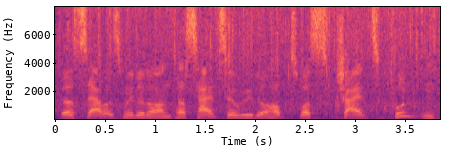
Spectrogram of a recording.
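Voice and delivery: hearty, folksy hello to the returning investigators; Toni greeting. Acted. Game master as caretaker Toni greets the investigators, lightly Bavarian and hearty.

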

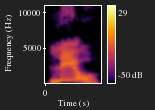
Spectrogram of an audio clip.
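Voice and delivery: loud, high yell of a name; angry shout. A narrator's reading. Isabel calls out for her little brother, angry shout. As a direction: shout angrily for your brother. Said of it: "Isabel wurde sauer und schrie".

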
